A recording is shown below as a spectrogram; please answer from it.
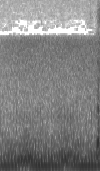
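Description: A low, steady rumble with a faint wavering tone above it.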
